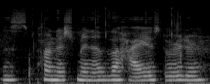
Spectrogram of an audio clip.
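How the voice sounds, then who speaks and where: A woman streamer chatting casually while gaming, giggly, excitable and teasing. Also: mid-range voice, a little fast, background noise. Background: game music.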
